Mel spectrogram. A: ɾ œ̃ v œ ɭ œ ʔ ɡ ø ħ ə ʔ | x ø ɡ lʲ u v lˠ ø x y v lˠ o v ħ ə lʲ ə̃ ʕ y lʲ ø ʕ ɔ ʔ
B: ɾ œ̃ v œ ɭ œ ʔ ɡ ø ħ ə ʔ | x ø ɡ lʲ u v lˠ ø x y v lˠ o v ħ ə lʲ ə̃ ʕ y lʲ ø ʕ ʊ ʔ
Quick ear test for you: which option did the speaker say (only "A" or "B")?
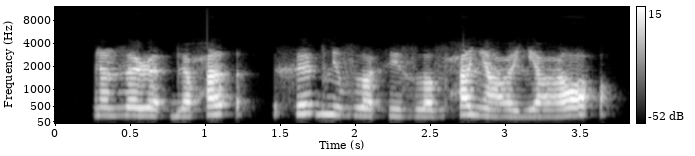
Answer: A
